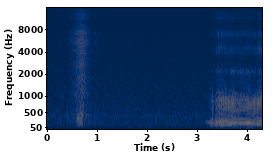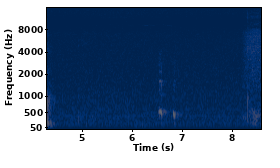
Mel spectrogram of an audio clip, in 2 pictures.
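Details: A female Shih Tzu, asleep after a belly tickle, gives a long, loud, rattling, nasal snore with a wavering buzz.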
